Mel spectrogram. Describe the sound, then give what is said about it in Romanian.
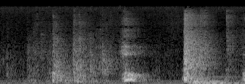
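A window being opened by hand: a few dull knocks and clunks of varying loudness, with one sharper, louder thump near the end. “Să deschid fereastra.”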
